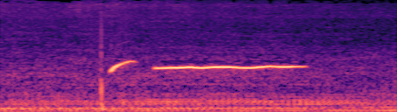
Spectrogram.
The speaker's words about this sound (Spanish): Esa es la señal, ese silbido.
